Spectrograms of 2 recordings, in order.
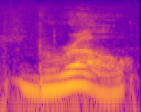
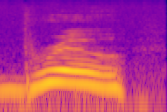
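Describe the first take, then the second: First: The vowel sounds like the one in 'go'. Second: The vowel sounds like the one in 'true'. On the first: The speaker calls it right. "it's pronounced Bro" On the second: The speaker calls it wrong. "I thought their name was Brew"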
